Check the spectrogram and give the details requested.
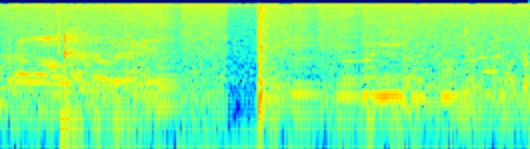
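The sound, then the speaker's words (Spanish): Two sharp wooden knocks from a capataz's hammer striking a procession float, a palio in Triana, ring out, the second louder after a brief hush, over a steady murmur of a crowd talking. “Aquí seguimos, escuchamos ese martillo.”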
